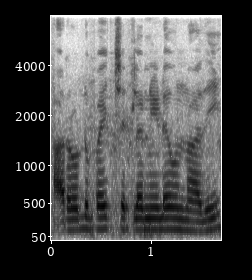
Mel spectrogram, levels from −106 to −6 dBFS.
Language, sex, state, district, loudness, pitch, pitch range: Telugu, male, Telangana, Mahabubabad, -13 LUFS, 145 Hz, 145-150 Hz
